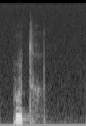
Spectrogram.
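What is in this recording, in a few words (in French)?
"poutre" French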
